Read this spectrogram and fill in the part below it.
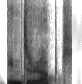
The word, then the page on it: interrupt: Indian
